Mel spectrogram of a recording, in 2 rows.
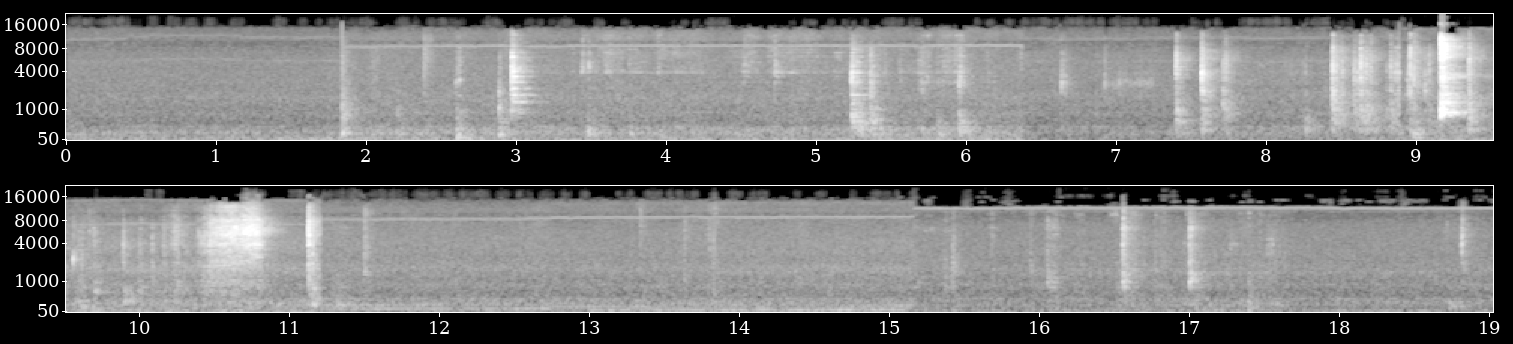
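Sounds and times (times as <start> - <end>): short scrape: 10.2 - 11.2.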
